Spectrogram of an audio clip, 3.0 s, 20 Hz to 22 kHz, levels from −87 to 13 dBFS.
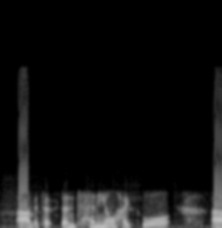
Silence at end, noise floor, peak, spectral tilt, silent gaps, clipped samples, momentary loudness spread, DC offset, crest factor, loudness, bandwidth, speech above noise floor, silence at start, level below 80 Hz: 0 s; -39 dBFS; -2 dBFS; -6.5 dB/octave; none; under 0.1%; 12 LU; under 0.1%; 16 dB; -17 LUFS; 10.5 kHz; 22 dB; 0.2 s; -62 dBFS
